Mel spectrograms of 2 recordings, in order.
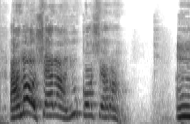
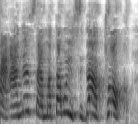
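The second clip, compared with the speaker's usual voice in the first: usual speaking voice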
